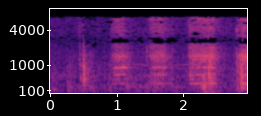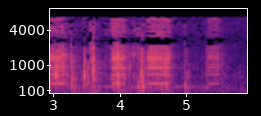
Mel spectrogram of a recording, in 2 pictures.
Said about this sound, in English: Hmm, that's a funny one. B-24 ringing for steward and stewardess both. We'll have a look.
